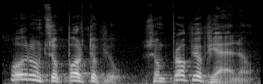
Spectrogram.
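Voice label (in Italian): "esse pieno", vocabolario dialettale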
